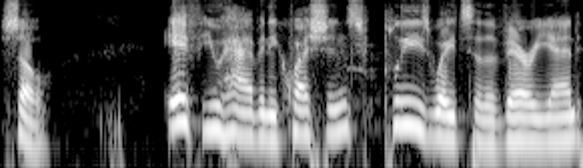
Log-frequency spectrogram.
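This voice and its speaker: On a very clean recording with a silent background, a man speaks at a fairly high pitch with ordinary pitch variation. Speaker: county assessor's office outreach presenter. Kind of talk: public information presentation. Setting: public meeting room with small audience, microphone. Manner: loud by nature, toned down for mic; casual, chatty.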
